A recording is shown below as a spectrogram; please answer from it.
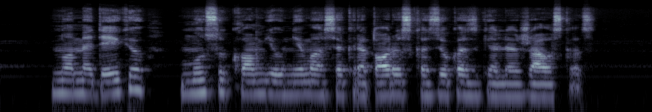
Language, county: Lithuanian, Vilnius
